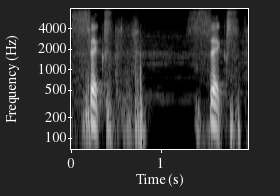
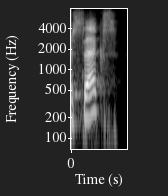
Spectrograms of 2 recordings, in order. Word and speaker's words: six: teeth like this and it makes a sound six six like that sick sick now if you can't do that if you hear sex that's because you want to hear it now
